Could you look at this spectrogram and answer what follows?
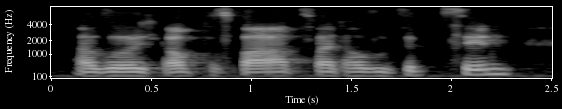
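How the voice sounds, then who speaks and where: A man speaks at a very slow pace and medium pitch. His pitch variation is ordinary. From Rhineland, Germany (Neuss near Düsseldorf). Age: 30s. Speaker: software developer and founder. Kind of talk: podcast interview. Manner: hesitant, many fillers.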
